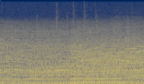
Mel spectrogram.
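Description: Racing video game car engine holding a steady, buzzing drone with a slight rise in revs partway through, close and continuous with no talk.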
